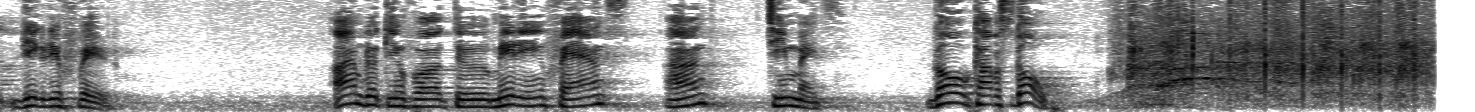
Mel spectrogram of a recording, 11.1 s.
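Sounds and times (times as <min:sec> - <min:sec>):
speech: 0:00.1 - 0:01.0, 0:02.5 - 0:06.4, 0:07.0 - 0:08.8
crowd cheering and whooping: 0:08.3 - 0:10.8
steady applause: 0:08.3 - 0:10.8.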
